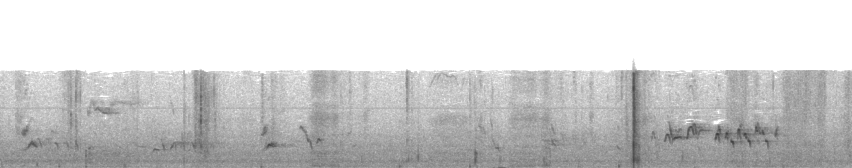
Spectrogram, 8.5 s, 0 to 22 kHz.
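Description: Small songbirds chirping and calling over a steady outdoor hiss, with a single sharp click a little after 6 seconds in and a quick rattling run of high notes just after it.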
